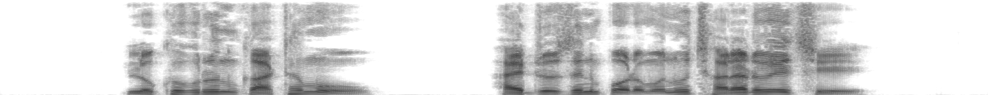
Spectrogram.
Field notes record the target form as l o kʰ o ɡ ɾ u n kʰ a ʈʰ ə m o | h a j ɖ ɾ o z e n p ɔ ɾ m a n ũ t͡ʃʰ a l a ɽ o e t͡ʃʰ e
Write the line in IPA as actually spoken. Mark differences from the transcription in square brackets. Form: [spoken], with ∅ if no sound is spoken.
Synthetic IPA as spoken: l o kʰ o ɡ ɾ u n [k] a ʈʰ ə m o | h a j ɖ ɾ o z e n p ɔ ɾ m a n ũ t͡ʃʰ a [ɾ] a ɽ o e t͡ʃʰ e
